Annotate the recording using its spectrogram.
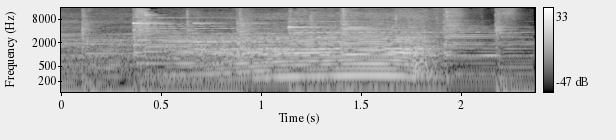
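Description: One long pitched call, rising slightly and then falling away, lasting about a second and a half, over background music.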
